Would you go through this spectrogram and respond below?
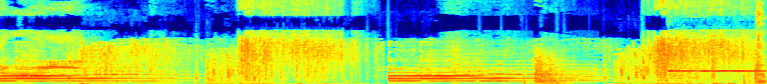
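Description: Age of Empires town center collapsing under attack: a game soundtrack with bell-like tones plays while several heavy crashes and booms hit in bursts, loud and close, with no talk.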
